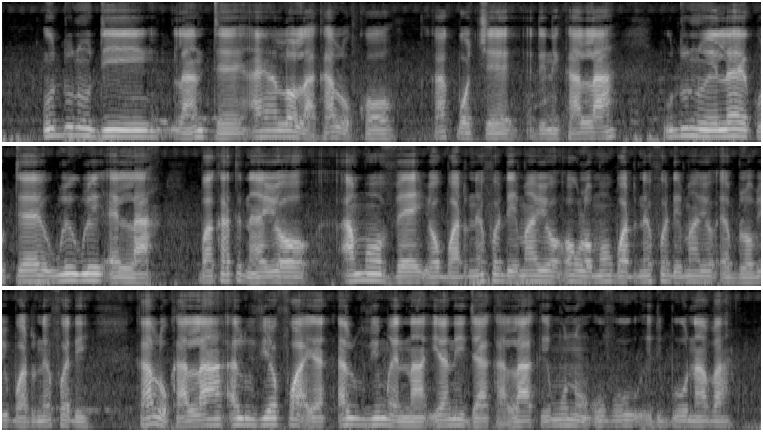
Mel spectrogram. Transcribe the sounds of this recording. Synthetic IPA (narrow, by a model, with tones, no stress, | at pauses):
u˦du˦nũ˨dɪ˦la˨n̩˦tɛ˨a̰˦ja˦lɔ˦la̰˨ka˦lʊ̰˨kɔ˨ | ka˦k͡pɔ˨t͡ʃɛ˨dɪ˨nɪ˨ka˨la˦ṵ˦du˦nũ˨ɛ˨lɛ˦˨kʊ˨tɛ˨wle˦wle˦ʔɛ˨la˨ | bʊ˨a˨ka˦tɪ˦n˨a˨jɔ˧ | a̰˦m˦ɔ˦vɛ˨jɔ˨bʊ˨a˨dʊ˨n˦ɛ˦fʊ˦ɛ˦dɪ˨˦mã˦jɔ˦ʔɔ˦wlɔ˨mɔ̃˦bʊ˨a˨dʊ˨n˦ɛ˦fɛ˦dɪ˨˦mã˦jɔ˦ʔɛ˨blɔ˨bɪ˦ba˨dʊ˨n˨ɛ˦fʊ˦ɛ˦dɪ˨ | ka˦lʊ˨ka˨la˦a̰˦lu˨vi˦ɛ˦fʊ˦a̰˨a˦lu˨vi˦m˨ɛ˨nã˨ɪ̰˨˦a˦nɪ˦˨d͡ʒa˨ka̰˨la˦kɪ˦mʊ˦nʊ˨ʔʊ̰˦vʊ˦ḛ˨di˨k͡po˦nã˦va˦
